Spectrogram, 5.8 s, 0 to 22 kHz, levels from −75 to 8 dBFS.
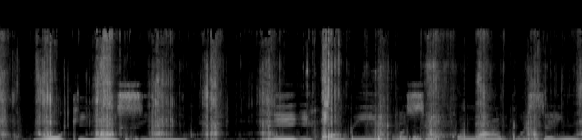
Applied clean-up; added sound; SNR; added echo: none; Chewing, mastication; 2 dB; none.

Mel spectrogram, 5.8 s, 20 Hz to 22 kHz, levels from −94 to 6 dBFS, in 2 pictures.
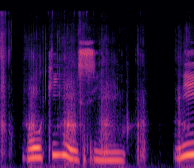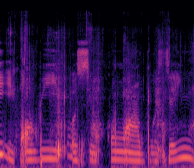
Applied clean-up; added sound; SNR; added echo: neural mask model RNNoise.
